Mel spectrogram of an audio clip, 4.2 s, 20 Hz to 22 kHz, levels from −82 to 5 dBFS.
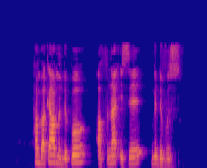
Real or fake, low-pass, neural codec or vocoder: real; 7.2 kHz; none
